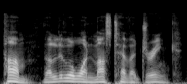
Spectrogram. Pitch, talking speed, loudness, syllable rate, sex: 105 Hz, 255 wpm, -18 LUFS, 5.8 syllables/s, male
